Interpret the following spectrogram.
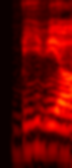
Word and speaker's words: vídeo: Hay palabras que aceptan doble prosodia correcta. Prosodia es acentuación. Aerobic y aerobic, Haiku yiku, periodo o periodo. Aquí hay una lista grande, vídeo o video, que se le encanta a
